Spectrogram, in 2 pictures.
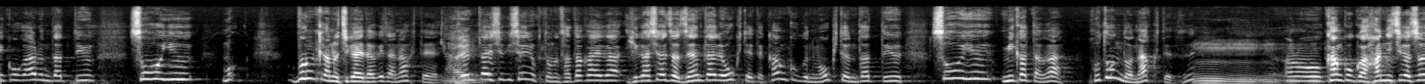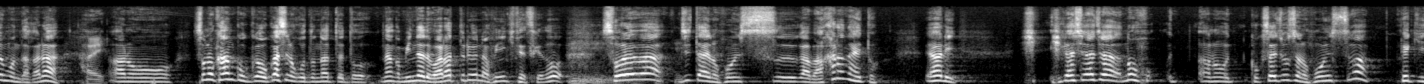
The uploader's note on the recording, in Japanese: ポッドキャスト公開収録 in 麗澤大学。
